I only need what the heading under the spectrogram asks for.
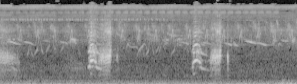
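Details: Backyard geese give two brief bursts of rough, nasal honks about one and a half seconds apart, with faint thin chirps of small birds and a low background rumble between them.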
